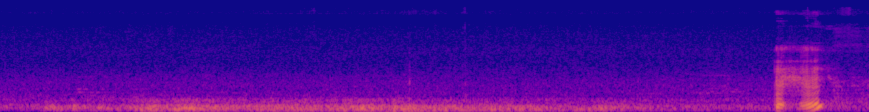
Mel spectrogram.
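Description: thunder

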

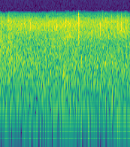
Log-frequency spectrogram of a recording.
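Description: rain falling outside

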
